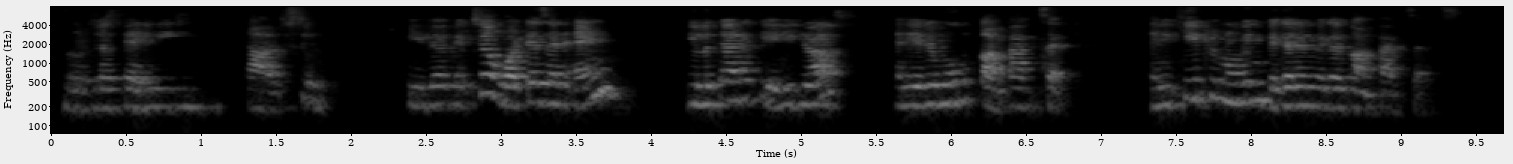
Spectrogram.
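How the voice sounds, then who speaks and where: A woman speaks at a fairly quick pace with long, frequent pauses, her fairly high pitch showing ordinary variation and her loudness swinging widely. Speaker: mathematics lecturer. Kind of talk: lecture. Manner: fast.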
